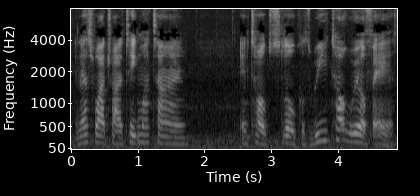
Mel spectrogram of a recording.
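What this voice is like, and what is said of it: Louisiana Cajun Southern accent. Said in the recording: “my accent gonna sound like that because I'm from Louisiana and I do have an accent... we have that Plaza Blanc Cajun dialect”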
